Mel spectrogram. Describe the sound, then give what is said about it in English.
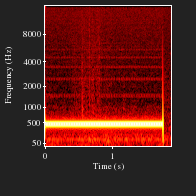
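A steady, unbroken telephone dial tone hums loud for nearly two seconds as a phone call is placed to a guest, then cuts off abruptly with a faint click, leaving near silence. “Let's get Matt on the phone.”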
